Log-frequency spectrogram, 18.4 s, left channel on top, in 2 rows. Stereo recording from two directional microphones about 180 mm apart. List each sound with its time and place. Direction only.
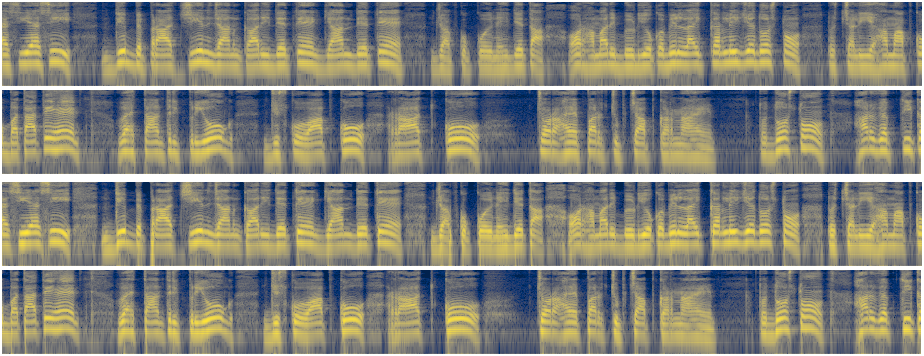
0.0 s speech: 40° right (ahead or behind)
